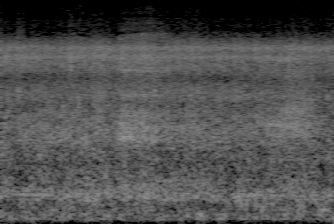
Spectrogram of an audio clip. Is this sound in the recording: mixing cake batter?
no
